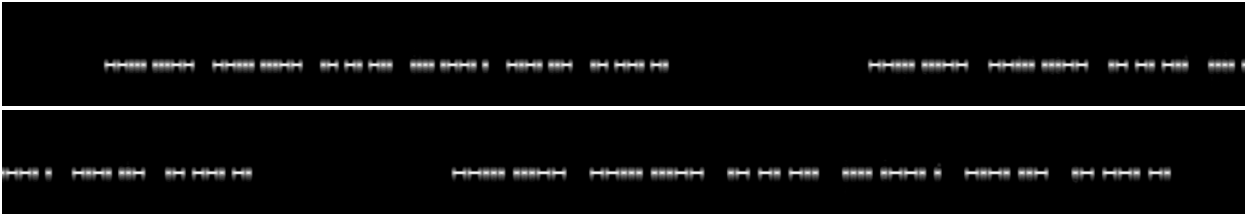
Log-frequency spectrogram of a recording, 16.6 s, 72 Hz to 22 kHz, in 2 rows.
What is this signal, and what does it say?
Morse code, heard as a keyed tone, about 48 wpm, 700 Hz. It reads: 73 73 AND HPE CU AGN 73 73 AND HPE CU AGN 73 73 AND HPE CU AGN
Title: Speed-Racing Common QSO Phrases - 40wpm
